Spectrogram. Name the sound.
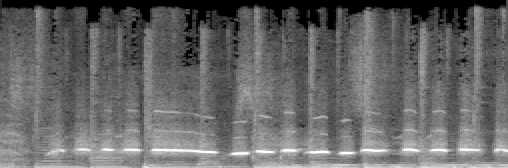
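whistling a song melody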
